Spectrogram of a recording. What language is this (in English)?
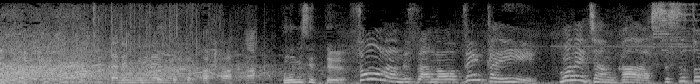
Japanese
